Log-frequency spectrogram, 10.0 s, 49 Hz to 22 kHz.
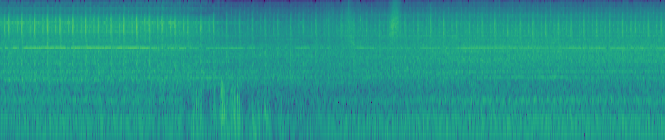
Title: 2018 Ford f-150 3.5 ecoboost loud clunking/clicking noise on cold start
